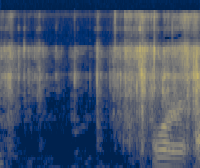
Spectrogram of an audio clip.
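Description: A glossy mailing envelope crinkling as it is handled and laid on a table: a run of soft crackles, with a short spoken word near the end.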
